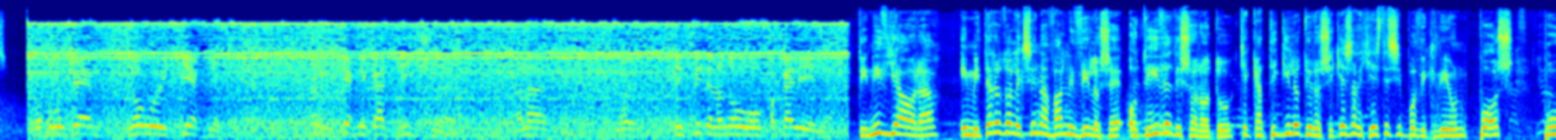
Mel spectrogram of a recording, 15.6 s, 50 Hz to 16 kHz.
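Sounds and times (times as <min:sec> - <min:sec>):
Tu-160M strategic bomber jet engines roaring with a high-pitched whine in flight: 0:00.0 - 0:08.6
speech: 0:00.0 - 0:15.5.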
